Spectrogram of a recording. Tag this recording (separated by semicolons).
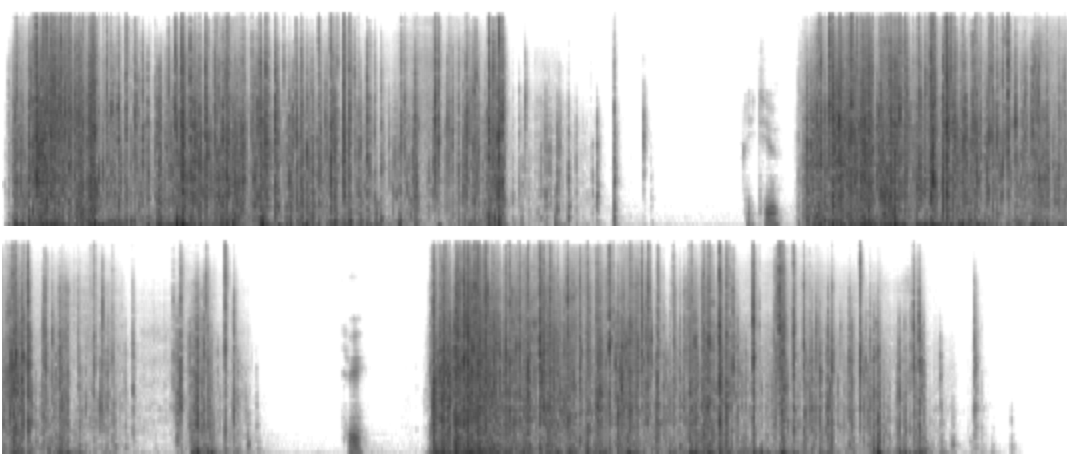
over; tarp; bag; bodybag; pull; plastic; body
